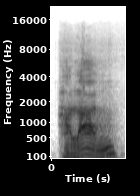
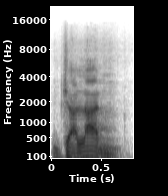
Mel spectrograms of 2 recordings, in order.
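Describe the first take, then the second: First: The word begins with an H sound. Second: The word begins with a J sound. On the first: This is the Bisaya way of reading it. "like halan if I use the Bisaya" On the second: This reflects influence from another language. "if we use some uh, influence from the other one, we say jalan"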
